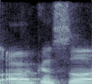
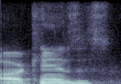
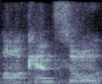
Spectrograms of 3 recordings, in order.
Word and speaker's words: Arkansas: Why is it pronounced Arkansas and not Arkansas? You know, that's one of those quirky language twists. It actually comes from the French pronunciation of a Native American word. So they say Arkansas instead of Arkansas, and that just stuck over time.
